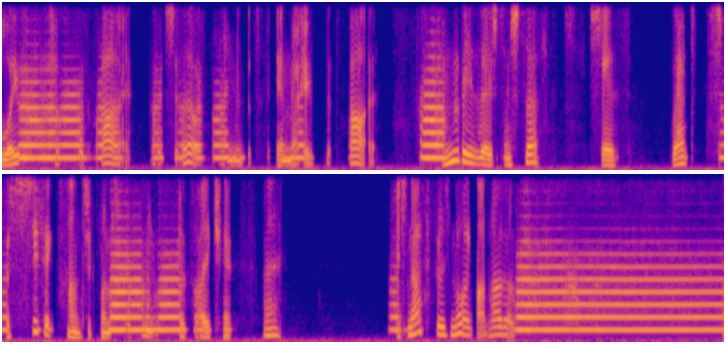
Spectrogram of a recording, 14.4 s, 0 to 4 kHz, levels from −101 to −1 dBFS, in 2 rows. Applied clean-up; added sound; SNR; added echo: neural diffusion model UNIVERSE++.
